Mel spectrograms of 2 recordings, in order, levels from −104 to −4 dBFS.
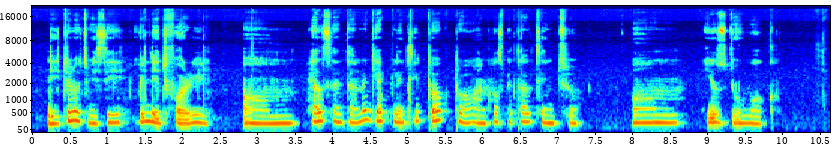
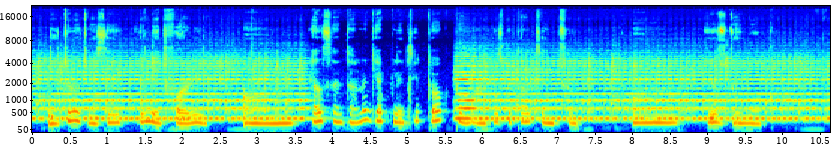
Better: first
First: none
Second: background sound (Bowed string instrument); 2 dB above the speech

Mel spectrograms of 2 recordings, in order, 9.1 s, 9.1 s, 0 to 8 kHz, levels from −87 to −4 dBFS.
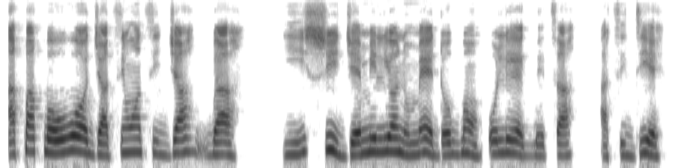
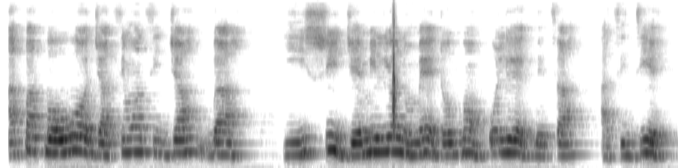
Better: first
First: none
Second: background sound (Clapping); 8 dB below the speech // room echo; dies away in 0.5 s

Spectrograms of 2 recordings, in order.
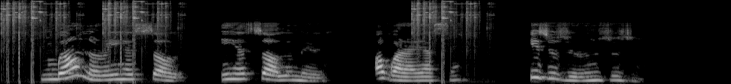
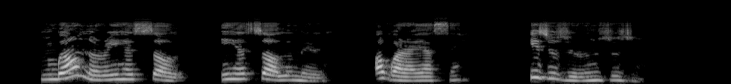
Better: second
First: background sound (Coin (dropping)); as loud as the speech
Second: none

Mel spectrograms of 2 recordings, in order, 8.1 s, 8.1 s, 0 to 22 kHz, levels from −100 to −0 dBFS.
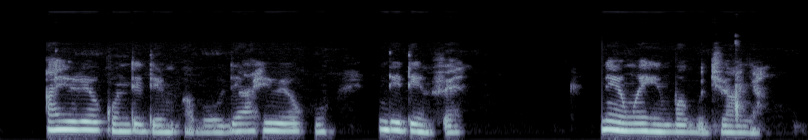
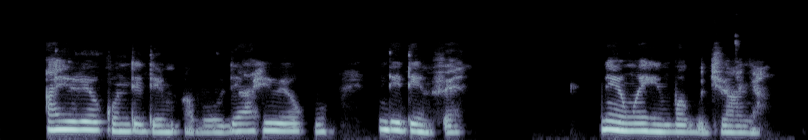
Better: first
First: none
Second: noise reduction (neural mask model Resemble Enhance denoiser)

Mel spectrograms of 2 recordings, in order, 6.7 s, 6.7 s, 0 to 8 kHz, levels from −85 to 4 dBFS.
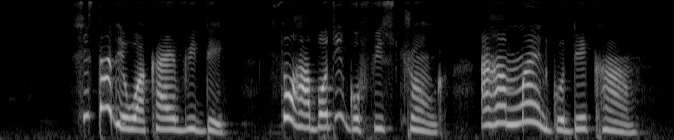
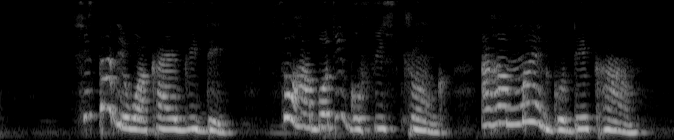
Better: first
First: none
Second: room echo; dies away in 0.3 s

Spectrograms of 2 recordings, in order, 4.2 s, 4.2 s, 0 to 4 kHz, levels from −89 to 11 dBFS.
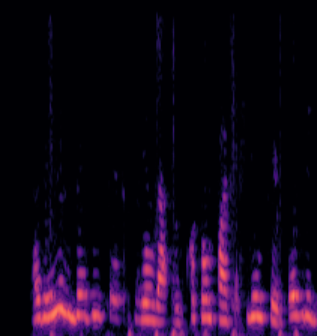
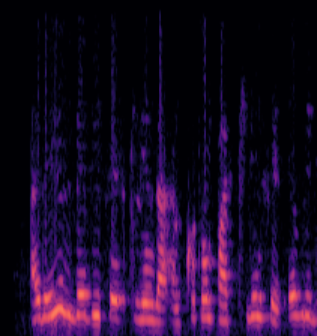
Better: second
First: noise reduction (neural mask model DeepFilterNet 3)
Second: none

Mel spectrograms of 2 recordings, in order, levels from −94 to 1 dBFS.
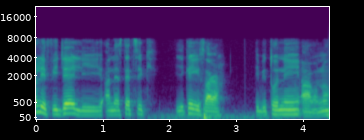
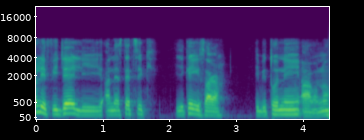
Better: second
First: background sound (Tap); 13 dB below the speech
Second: none

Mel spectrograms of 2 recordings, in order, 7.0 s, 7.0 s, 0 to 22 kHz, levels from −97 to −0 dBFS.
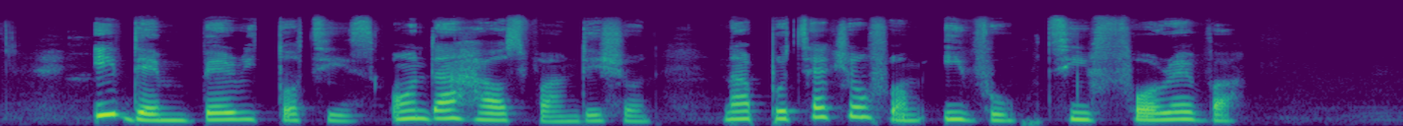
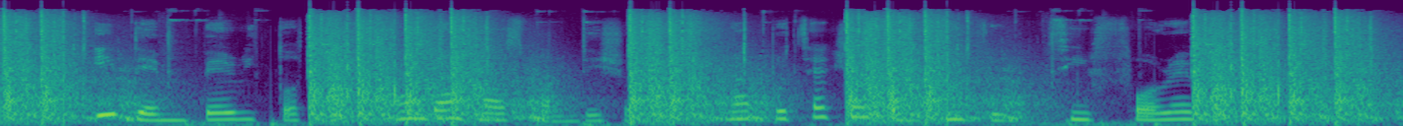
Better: first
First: none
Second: background sound (Gunshot, gunfire); 3 dB above the speech

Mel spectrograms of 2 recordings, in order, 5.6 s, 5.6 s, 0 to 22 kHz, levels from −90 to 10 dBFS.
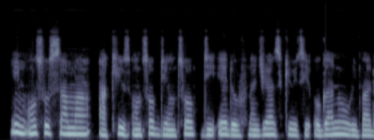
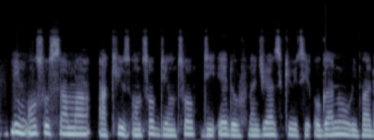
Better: first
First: none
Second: noise reduction (neural mask model Resemble Enhance denoiser)

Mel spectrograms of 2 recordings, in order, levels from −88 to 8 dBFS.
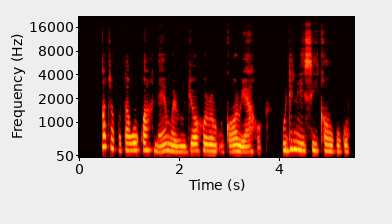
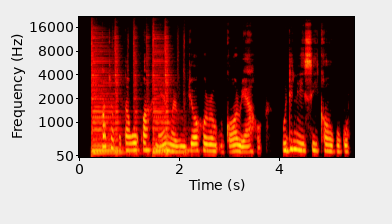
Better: first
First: none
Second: background sound (Guitar); 6 dB below the speech

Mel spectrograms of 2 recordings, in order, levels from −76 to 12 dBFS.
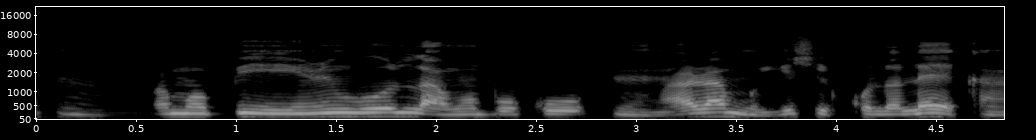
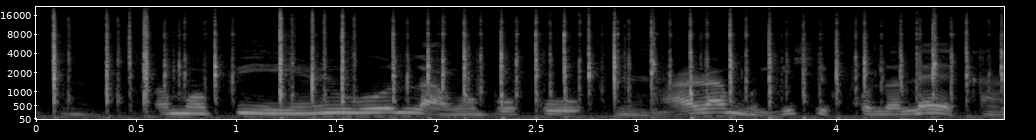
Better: first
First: none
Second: background sound (Typing); 3 dB above the speech

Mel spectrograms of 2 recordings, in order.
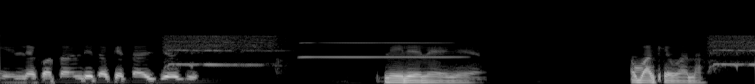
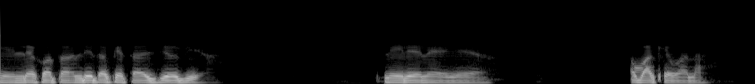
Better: second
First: noise reduction (classical method spectral subtraction)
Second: none

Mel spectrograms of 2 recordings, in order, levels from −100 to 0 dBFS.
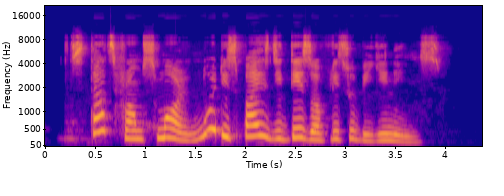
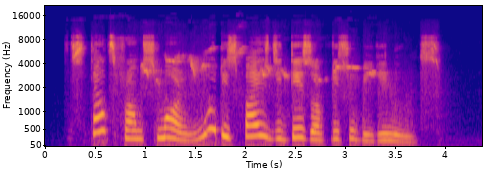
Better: first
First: none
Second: noise reduction (neural mask model RNNoise)

